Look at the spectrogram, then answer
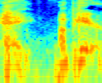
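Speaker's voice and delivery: very hoarse, very high whispered hiss. A player character calls up to a child from above; hoarse whispered hiss. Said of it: "in a very hoarse whisper, hiss at the child".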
